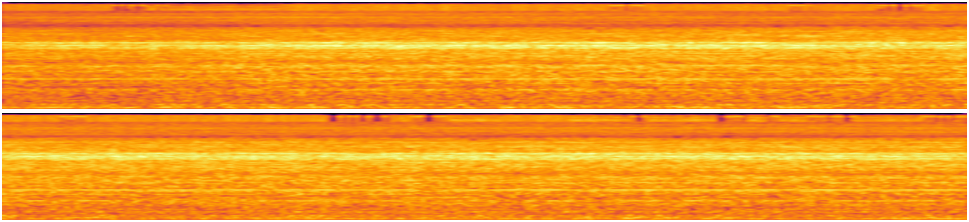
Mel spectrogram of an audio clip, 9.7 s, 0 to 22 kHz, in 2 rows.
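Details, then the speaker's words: Land Rover Discovery 3 after fitting replacement air suspension compressor (old one damaged off-road): steady even electric hum, no rattle, filling empty tank then raising faster; normal compressor operation. "it's got to fill that that'll take a minute or so for it to fill the tank and now it's starting to go right up there look that's going up faster now"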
